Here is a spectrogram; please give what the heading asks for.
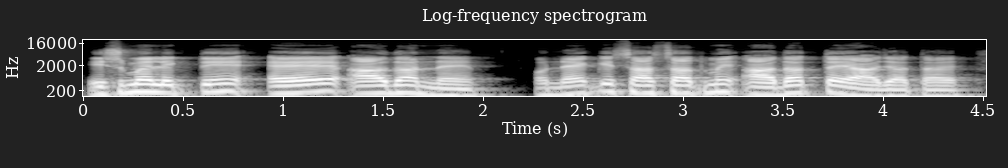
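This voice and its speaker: A teacher with a smooth, clear, slightly high voice gives an exam-prep spelling lesson at a measured pace. He spells each word out letter by letter as he writes it. He addresses viewers as friends and keeps stressing which words matter.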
